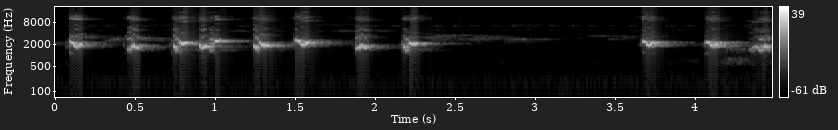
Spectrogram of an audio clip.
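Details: Sooty-headed bulbul singing in the 'ngeroll mbonang' roll style: seven quick, liquid chirps in a row, a faint trailing whistle, about a second of silence, then three more bubbling notes.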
